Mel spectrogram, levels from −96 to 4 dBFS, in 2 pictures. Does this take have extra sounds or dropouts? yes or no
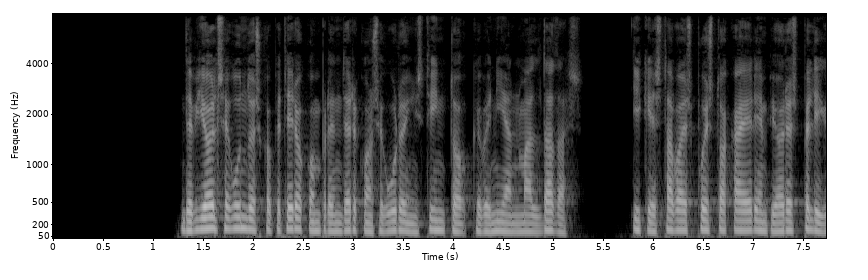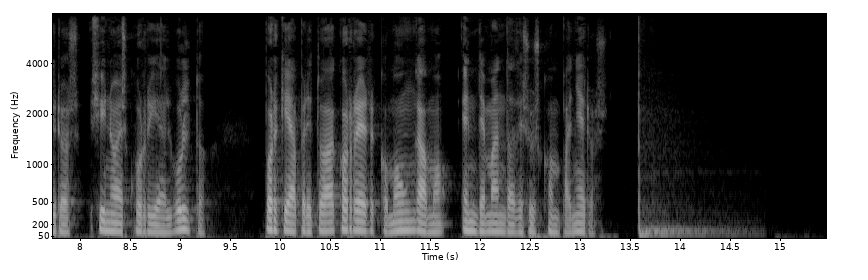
yes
